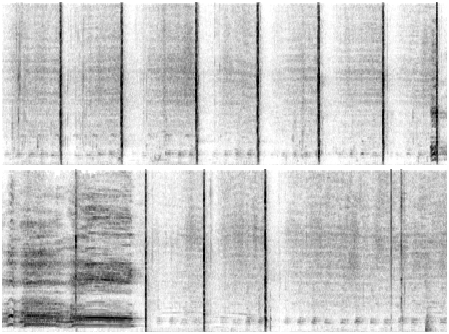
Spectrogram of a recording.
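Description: A hatchet chops through meat and bone into a wooden chopping block, with sharp knocks about every three-quarters of a second. About halfway through, a rooster crows for roughly two seconds, the loudest sound. Faint chicken clucking runs underneath.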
